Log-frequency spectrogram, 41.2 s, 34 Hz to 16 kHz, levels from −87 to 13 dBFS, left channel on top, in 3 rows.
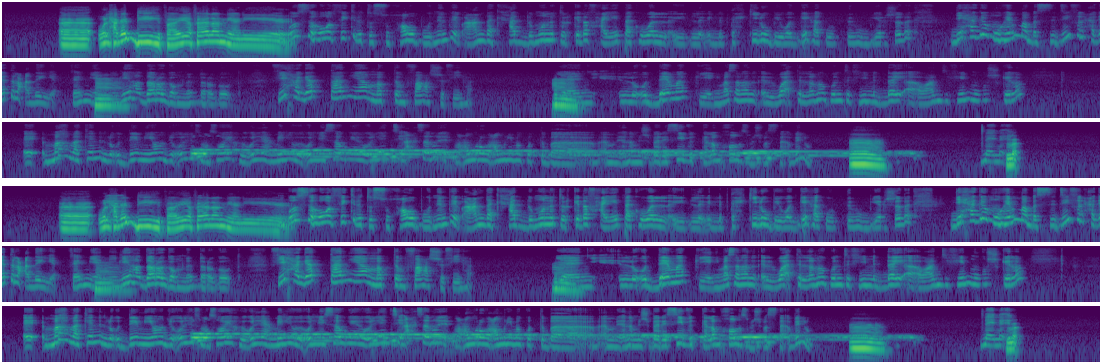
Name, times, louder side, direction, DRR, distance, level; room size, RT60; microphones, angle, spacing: voice 1, 0.7-3.6 14.9-15.3 20.6-20.9 38.0-38.5 40.0-40.1, left 3 dB, 30° left, 0.5 m, -24 dB
voice 2, 3.4-16.6 16.8-19.6 20.6-26.8 27.7-37.6 39.7-40.1, right 6 dB, 85° right, 0.5 m, -37 dB
sound 1, 29.8-38.9, right 3 dB, 20° right, 0.8 m, -34 dB
5.0 x 2.3 x 3.1 m
head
